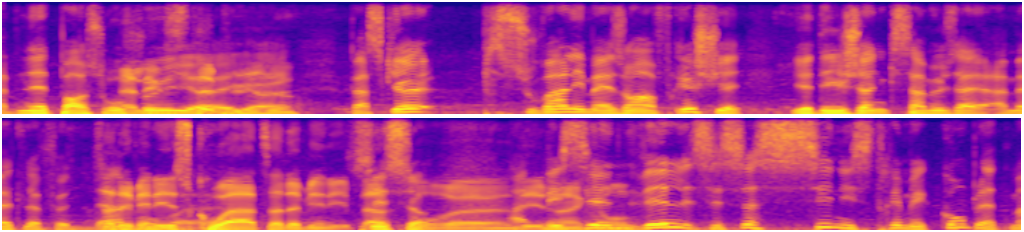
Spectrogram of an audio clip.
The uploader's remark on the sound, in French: En direct du Salon du livre de l'Abitibi-Témiscamingue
